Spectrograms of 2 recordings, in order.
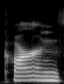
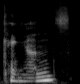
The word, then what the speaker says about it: Cairns: I had been pronouncing it I don't know what cars and all kinds of stuff. And so then of course we arrived and they're talking about cans. So completely different spelling from that one in France.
